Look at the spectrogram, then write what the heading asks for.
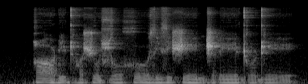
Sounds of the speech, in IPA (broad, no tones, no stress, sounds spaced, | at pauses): q ɒː ɽ i ɖʱ ɒ ʃ o ɕ oː x oː z i z i ʃ eː n d͡ʒ æ ɽ eː ɖ oː ɖ eː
